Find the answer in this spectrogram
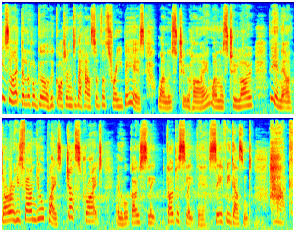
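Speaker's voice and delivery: usual speaking voice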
